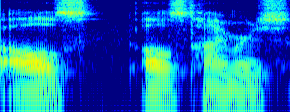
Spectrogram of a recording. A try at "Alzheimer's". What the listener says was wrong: Nope, Alzheimer's, but close enough. There's no T in there.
